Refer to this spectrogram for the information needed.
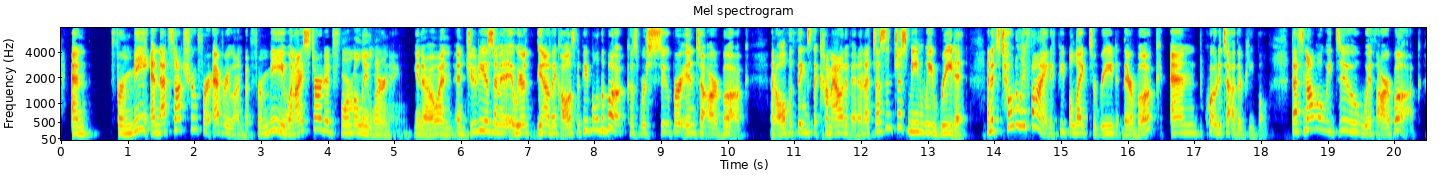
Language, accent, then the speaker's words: English; Los Angeles, California, United States; Growing up in Los Angeles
